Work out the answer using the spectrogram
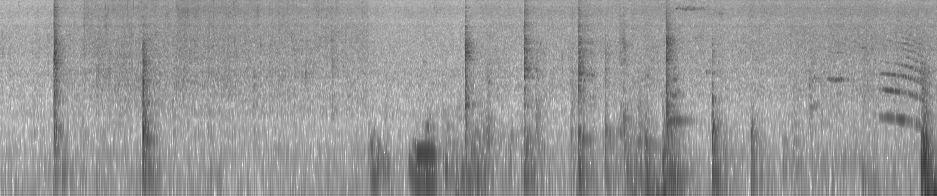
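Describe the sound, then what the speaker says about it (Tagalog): Garlic and onion hit hot oil in a pan for seafood pancit canton, a continuous sizzling hiss punctuated by sharp clacks and scrapes of a utensil against the pan. "Lagyan na po natin yung bawang. Sunod po ay sibuyas."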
